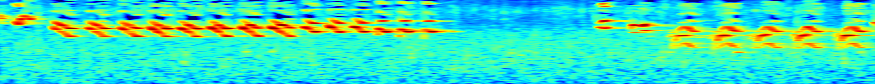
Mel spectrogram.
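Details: Red siskin singing for a masteran recording: a long, quick, high-pitched stuttering trill that slides slightly downward, a pause, then a run of bouncy doubled chirps.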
